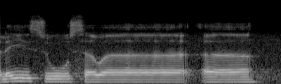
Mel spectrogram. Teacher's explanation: الألف الذي بعد الواو هذا مد متصل، نمده بمقدار أربع حركات، والألف الذي بعد سواء، الألف اللي غير مكتوب هذا، نمده بمقدار حركتين، وهو ألف معوض على تنوين النصب، هكذا ليسوا سواء.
